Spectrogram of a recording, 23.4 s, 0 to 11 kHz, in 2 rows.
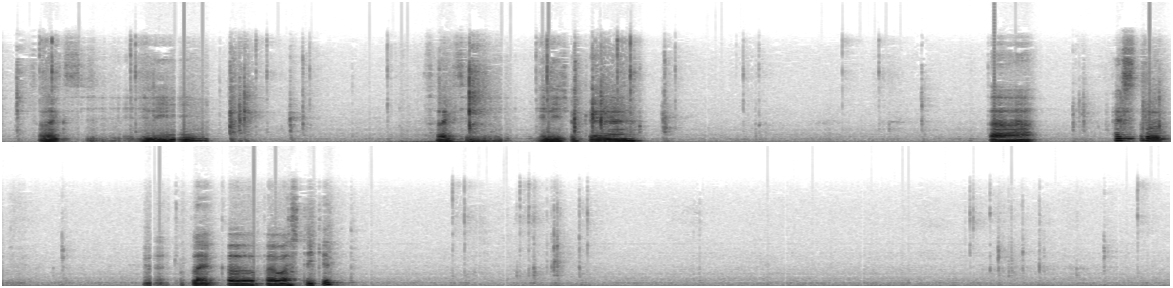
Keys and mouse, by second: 2.3 ctrl+click, 2.9 click, 2.9 right click, 3.0 middle click, 3.1 click, 3.1 right click, 3.2 middle click, 5.1 shift+click, 5.9 ctrl+click, 6.5 middle click, 8.1 click, 11.2 e, 15.9 click, 16.6 click, 17.3-21.1 middle drag, 22.8 click.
